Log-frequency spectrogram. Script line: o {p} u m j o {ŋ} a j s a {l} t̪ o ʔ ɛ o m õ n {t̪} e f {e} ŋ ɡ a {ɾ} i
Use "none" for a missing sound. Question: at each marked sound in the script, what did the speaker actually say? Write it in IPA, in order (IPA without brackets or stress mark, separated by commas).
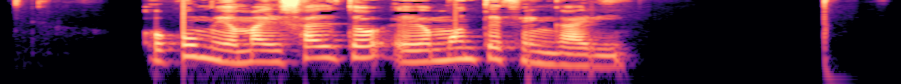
k, m, l, t̪, e, ɾ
